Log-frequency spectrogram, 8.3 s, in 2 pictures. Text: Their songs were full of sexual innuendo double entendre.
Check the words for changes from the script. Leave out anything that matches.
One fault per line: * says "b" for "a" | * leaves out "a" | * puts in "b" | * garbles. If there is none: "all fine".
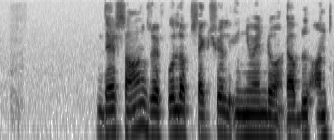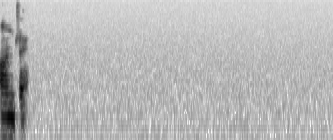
all fine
